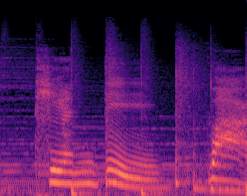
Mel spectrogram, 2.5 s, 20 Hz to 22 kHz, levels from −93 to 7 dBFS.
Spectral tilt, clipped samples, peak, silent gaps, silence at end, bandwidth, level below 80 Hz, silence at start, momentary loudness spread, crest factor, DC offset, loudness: -6 dB/octave; under 0.1%; -10 dBFS; none; 0 s; 13 kHz; -44 dBFS; 0 s; 12 LU; 16 dB; under 0.1%; -26 LUFS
